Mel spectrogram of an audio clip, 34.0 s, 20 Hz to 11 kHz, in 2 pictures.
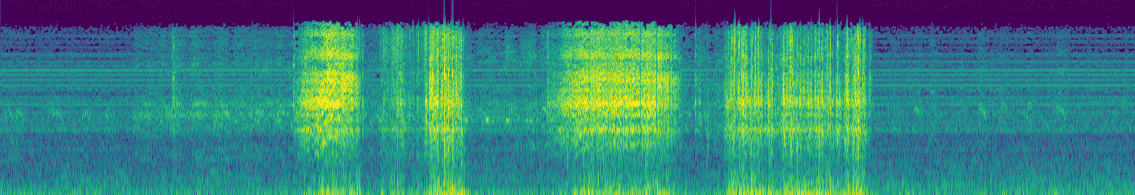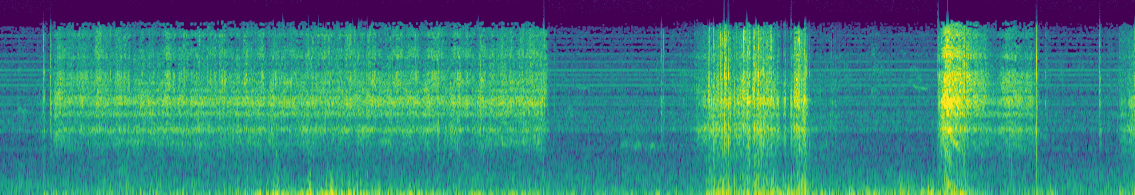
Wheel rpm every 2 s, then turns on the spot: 0, 0, 20, 20, 60, 20, 20, 0, 0, 20, 30, 30, 20, 10, 20, 20, 10.
4-8 10-14 28-34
